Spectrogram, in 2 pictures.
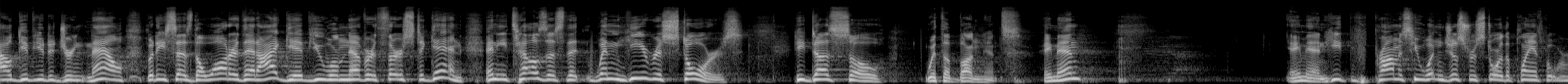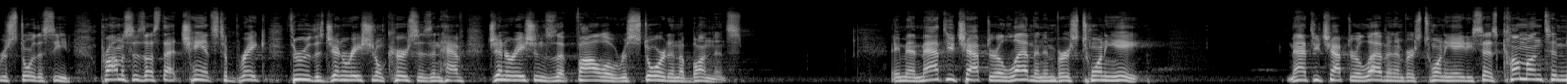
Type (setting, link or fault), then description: setting, large echoing room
